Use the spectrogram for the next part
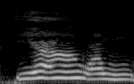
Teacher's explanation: Ya raw, ra tebal, waw sifatnya lin, muncungkan mulut.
